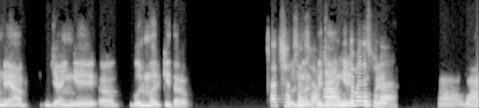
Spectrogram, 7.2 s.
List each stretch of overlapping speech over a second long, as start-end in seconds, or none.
4.3-5.8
